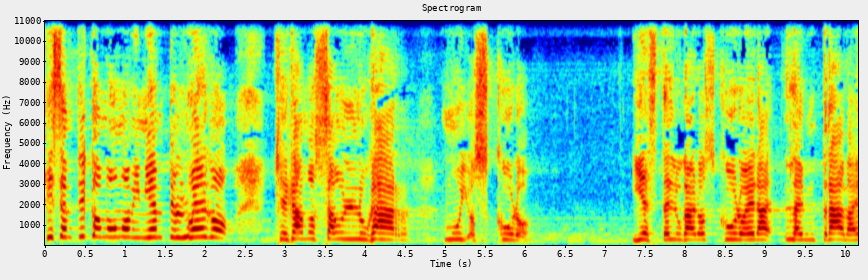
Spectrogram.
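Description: Very high-voiced, slow woman preacher. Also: a bit bright. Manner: slow, fervent storytelling. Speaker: preacher giving testimony. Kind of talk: emotional testimony sermon.

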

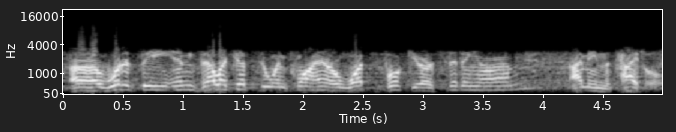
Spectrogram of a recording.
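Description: An actor playing a dry, wisecracking detective's assistant in 1940s radio drama style. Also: male voice, sits high, brisk, lightly acted. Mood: wry. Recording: muffled old radio broadcast with hiss.

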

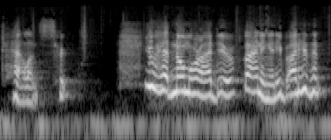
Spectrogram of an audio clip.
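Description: An actress playing a spirited young chorus girl in a 1940s radio comedy-drama, sweet one moment and sharp the next. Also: high-pitched, normal speed, natural voice. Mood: cutting. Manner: sweet at first, then sharp and cutting.

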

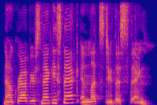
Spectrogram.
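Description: A woman with a creaky voice reading scripted announcements and story recaps as a podcast host. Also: medium pitch, normal speed, a bit bright.

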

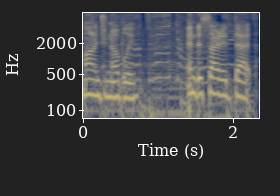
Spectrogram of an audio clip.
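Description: A woman's voice: mid-range voice, level tone, fairly quick, soft background music. A woman co-hosting a sports talk show, conversational and opinionated in a casual style. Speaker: sports radio co-host.

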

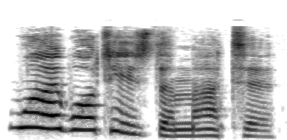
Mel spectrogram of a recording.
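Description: In a classic-novel audiobook, a woman voices a sensible, firm female servant, speaking slowly in a fairly low, slightly mellow voice that stays animated. She is matter-of-fact, insistent and chiding even as she soothes her mistress.

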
